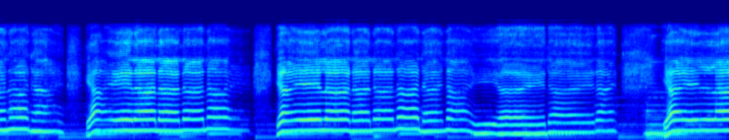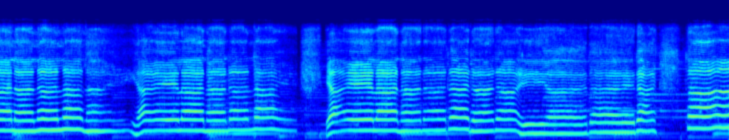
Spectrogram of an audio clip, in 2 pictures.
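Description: A woman singing a slow melody in long held phrases, each opening with an upward slide, accompanied by acoustic guitar.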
